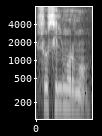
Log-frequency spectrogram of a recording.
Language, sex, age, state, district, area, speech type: Santali, male, 30-45, Jharkhand, East Singhbhum, rural, spontaneous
